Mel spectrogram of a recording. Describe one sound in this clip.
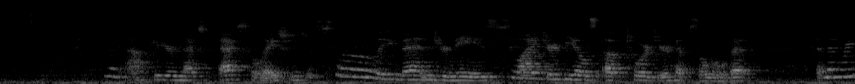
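A woman speaks calmly and slowly nearby.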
